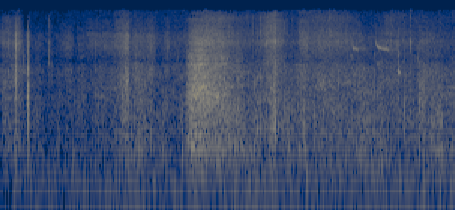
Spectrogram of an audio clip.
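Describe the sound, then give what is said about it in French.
Soft, wet footsteps of bare feet squelch through mud at an uneven pace, with one louder sucking squish in the middle. The steps are quiet, and a faint chirp sounds near the end. “J'adore marcher dans la boue.”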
